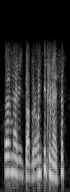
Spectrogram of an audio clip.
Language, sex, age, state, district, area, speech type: Telugu, male, 18-30, Telangana, Medchal, urban, conversation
